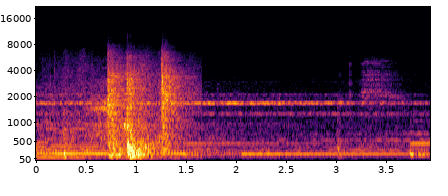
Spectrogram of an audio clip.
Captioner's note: door closing; dramatic music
